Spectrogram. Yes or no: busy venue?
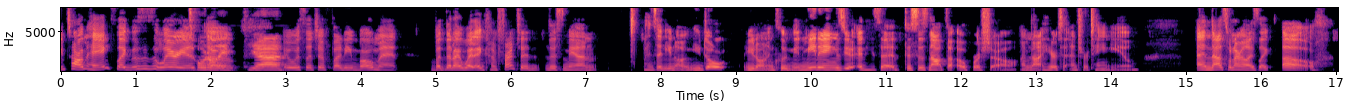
no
